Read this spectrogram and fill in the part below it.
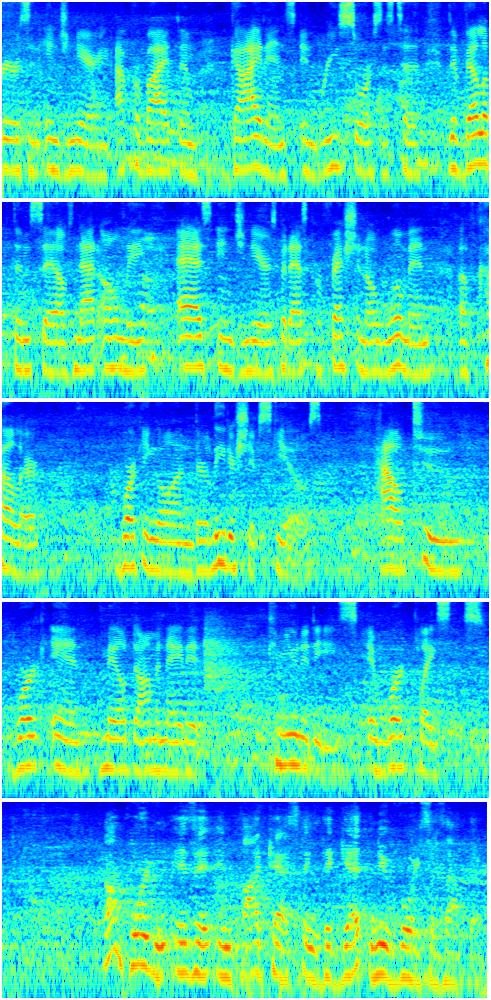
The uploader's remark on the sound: The interview took place during the 2023 Podcast Movement Conference in Denver, Colorado.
